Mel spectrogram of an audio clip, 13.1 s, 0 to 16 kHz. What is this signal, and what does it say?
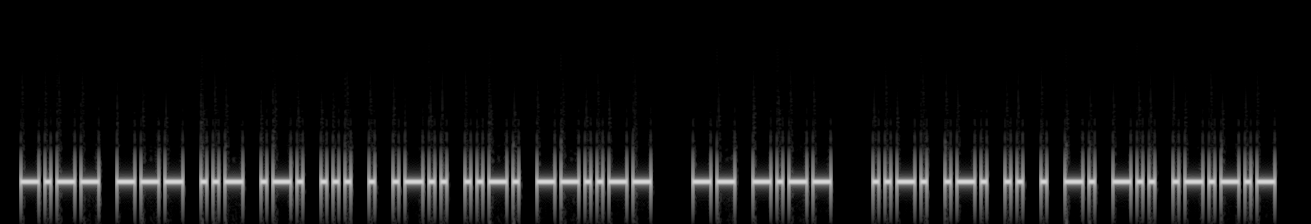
Morse code, heard as a keyed tone, about 20 wpm, 700 Hz. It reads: YOURSELF, MY FRIEND.
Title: Sentences from Top 1000 Words - Review Part 3 - 20wpm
